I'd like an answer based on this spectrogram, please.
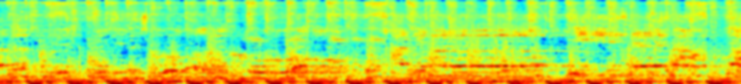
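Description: Lively Korean pumba music with a fast, steady beat, the performers clacking pumba taffy-seller's scissors and beating a Korean barrel drum (buk) in time.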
